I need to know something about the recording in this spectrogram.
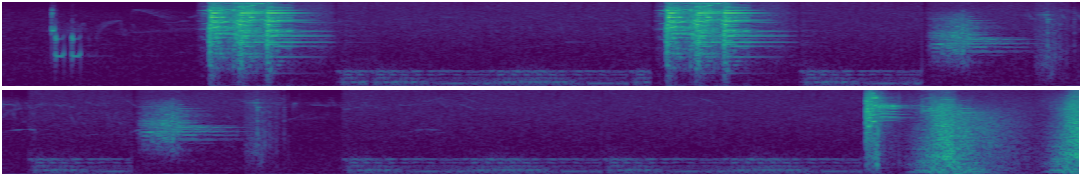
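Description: A sword swishes through the air in quick sweeps.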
